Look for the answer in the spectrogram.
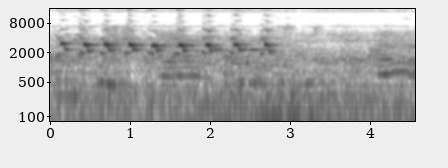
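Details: Greater green leafbird giving an unusual, strange-sounding song: a run of nine short, bright, chirping notes repeated evenly about three times per second, then ending, leaving a quiet background with faint lower sounds.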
